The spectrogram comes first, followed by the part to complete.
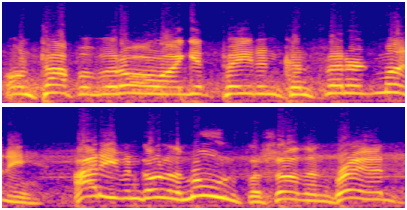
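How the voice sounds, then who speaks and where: Give me a man doing a hammy, boastful puppet pitchman with a high, gravelly voice in a hissy old TV ad. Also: animated, fairly quick, muffled recording. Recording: old noisy TV commercial audio.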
